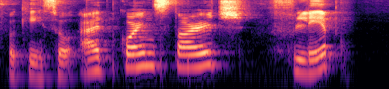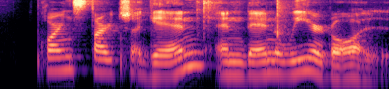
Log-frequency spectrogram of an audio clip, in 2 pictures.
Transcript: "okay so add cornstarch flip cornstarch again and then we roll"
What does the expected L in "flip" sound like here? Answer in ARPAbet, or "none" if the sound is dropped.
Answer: L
